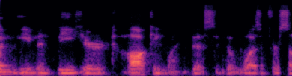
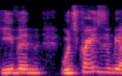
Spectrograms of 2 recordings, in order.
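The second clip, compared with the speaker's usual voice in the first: normal talking voice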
